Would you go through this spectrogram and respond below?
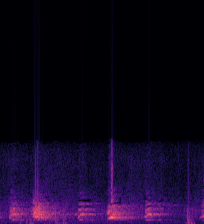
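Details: Dogs on a typical Saturday at an indoor climate-controlled dog park with a pool; a dog gives loud, hoarse barks roughly every three-quarters of a second, with a sharper yip near the end in an echoing room.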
